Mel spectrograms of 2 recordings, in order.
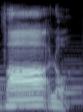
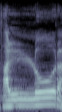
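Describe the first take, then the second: First: A long first vowel, then a single L. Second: The middle consonant is a doubled L. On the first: The speaker calls it right. "앞에 바를 길게 하고 그리고 살짝 끊었다가 뒤에 로를 붙여보세요" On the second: The speaker calls it wrong. "알로는 L 두 개 발음이고요"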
